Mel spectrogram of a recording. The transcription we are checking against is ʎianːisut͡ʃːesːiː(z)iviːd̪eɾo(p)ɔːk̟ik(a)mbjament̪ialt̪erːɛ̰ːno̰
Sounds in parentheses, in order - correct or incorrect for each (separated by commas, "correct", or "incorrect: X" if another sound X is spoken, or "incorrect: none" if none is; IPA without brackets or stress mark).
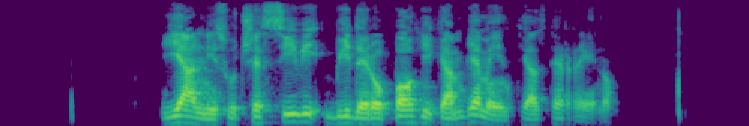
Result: incorrect: v, correct, correct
